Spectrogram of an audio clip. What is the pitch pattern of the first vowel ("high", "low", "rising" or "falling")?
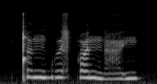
high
